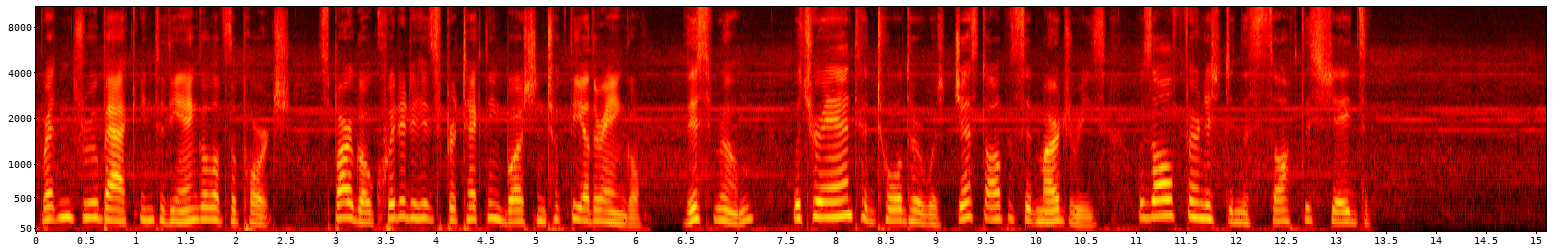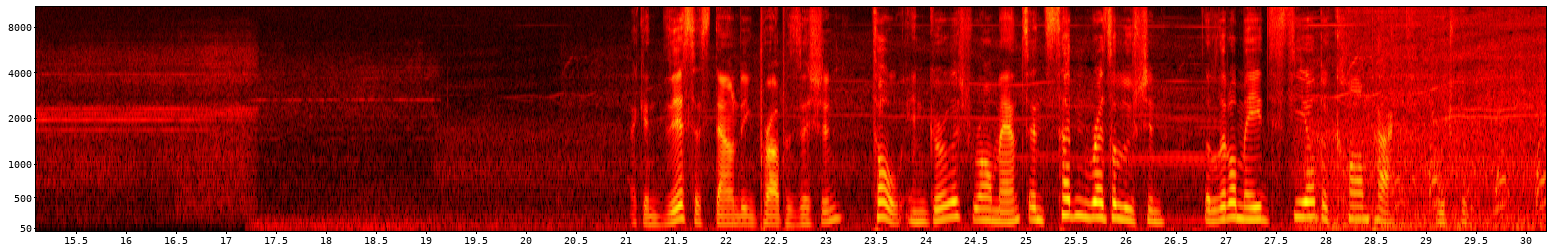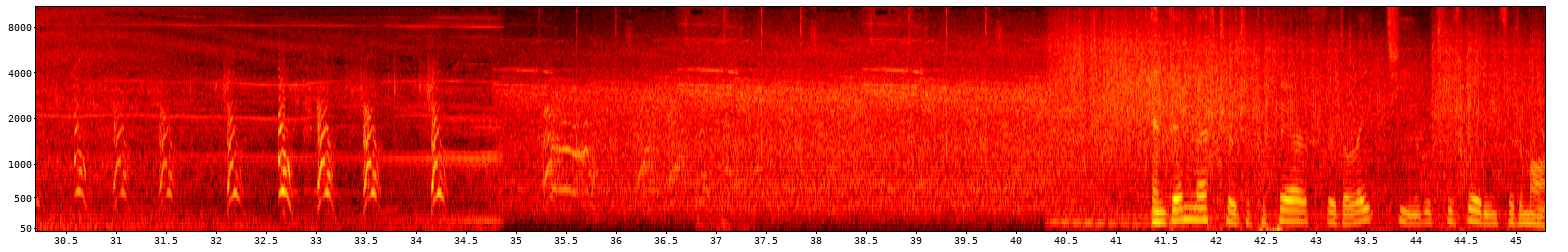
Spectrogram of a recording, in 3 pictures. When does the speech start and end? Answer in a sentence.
The speech can be heard from 0.1 to 13.3 s, from 21.1 to 29.4 s and from 41.4 to 45.2 s.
